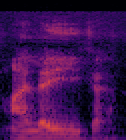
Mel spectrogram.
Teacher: Dielastiskan kedengaran antara bacaan baris atas menuju ke huruf ya yang mati. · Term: mad layin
